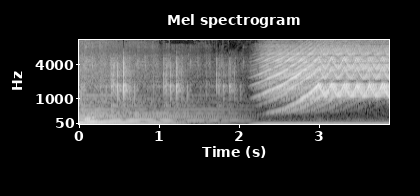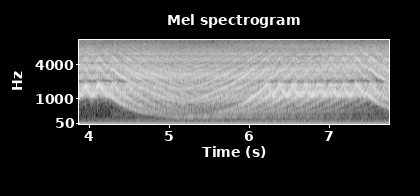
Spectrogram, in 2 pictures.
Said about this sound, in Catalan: Et desperta una alarma. És el teu pis. El so ve de la renglera de llums de l'entrada.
